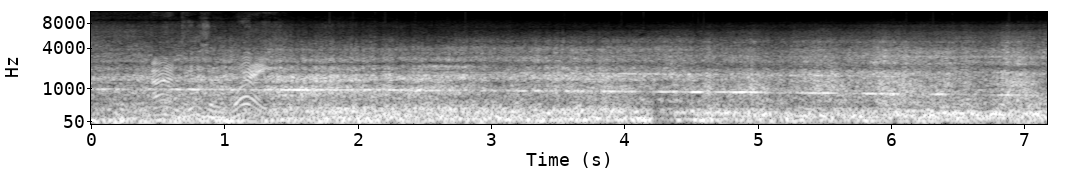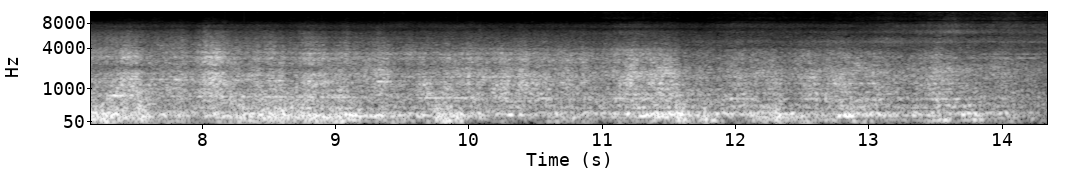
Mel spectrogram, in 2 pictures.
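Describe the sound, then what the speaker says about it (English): A Boeing 787 Dreamliner airliner takes off at Schiphol Airport with a loud, continuous jet-engine roar. A whining engine tone slowly drops in pitch as the plane climbs away. "We've just had one Dreamliner, now we're going to get another."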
